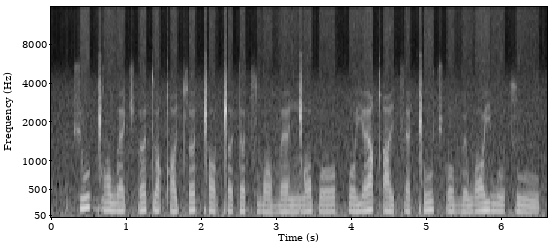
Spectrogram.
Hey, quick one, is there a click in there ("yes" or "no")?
yes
